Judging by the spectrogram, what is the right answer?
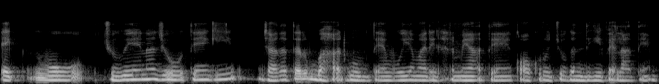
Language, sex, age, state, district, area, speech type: Hindi, female, 30-45, Madhya Pradesh, Gwalior, rural, spontaneous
